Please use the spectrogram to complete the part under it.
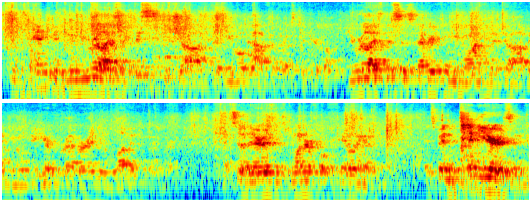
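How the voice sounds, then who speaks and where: A man in his forties from Buffalo, New York, giving a relaxed public lecture as a professor, with frequent ums and restarts. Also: medium pitch. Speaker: university professor. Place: campus lecture hall. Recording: echoey hall from far off with noise.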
